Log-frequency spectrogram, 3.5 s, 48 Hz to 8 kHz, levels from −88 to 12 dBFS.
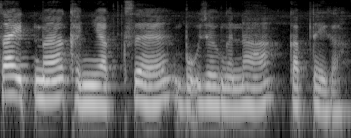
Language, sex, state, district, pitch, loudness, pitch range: Wancho, female, Arunachal Pradesh, Longding, 170 Hz, -18 LUFS, 160-200 Hz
